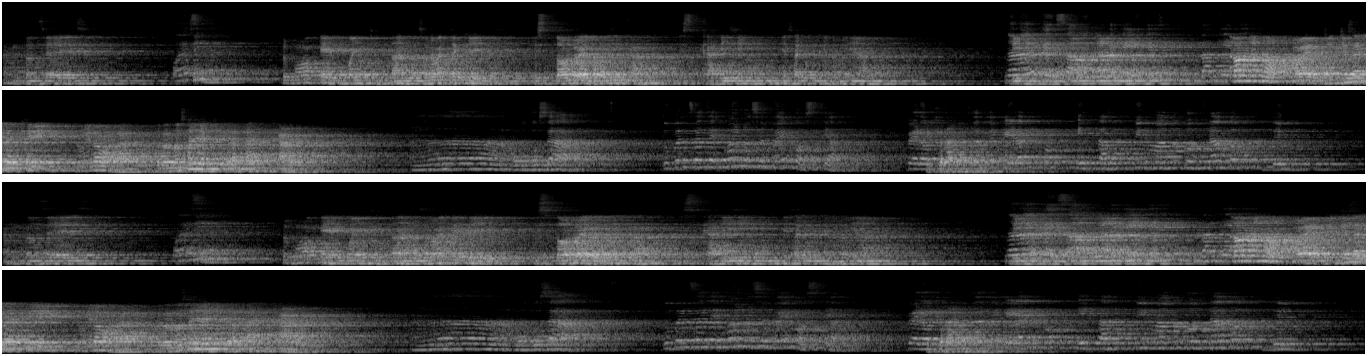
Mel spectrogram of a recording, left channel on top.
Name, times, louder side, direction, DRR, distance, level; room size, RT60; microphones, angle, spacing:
voice 1, 0.1-0.9 1.9-2.1 2.8-4.9 5.3-8.8 10.0-11.4 12.2-16.7 23.0-23.4, left 1 dB, 80° left, -4 dB, 1.3 m, -26 dB
voice 2, 1.7-2.2 10.0-11.6 11.9-12.5 15.5-15.6 17.7-19.5 20.2-22.1 22.7-26.5, equal, 65° left, -4 dB, 1.2 m, -33 dB
5.9 x 4.4 x 5.9 m, 2.9 s
head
